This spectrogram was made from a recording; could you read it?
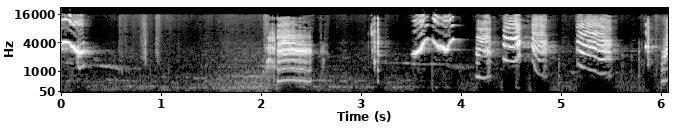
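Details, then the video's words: Rose-ringed parakeet, a ringneck green parrot said to be talking: a sharp squawk, then a burst of harsh broadband chatter and several quick, rising and falling whistled chirps with short gaps between them. "Ringneck Green parrot Talking Natural Sounds"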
